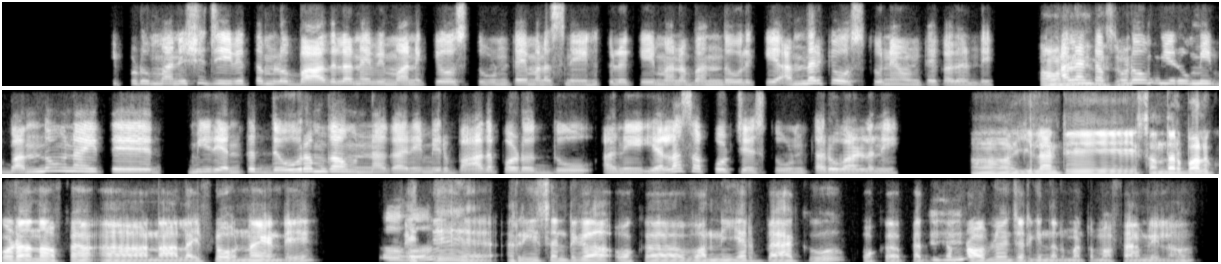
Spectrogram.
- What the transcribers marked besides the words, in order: in English: "సపోర్ట్"; in English: "లైఫ్‌లో"; in English: "రీసెంట్‌గా"; in English: "వన్ ఇయర్"; in English: "ఫ్యామిలీలో"
- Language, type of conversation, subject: Telugu, podcast, బాధపడుతున్న బంధువుని ఎంత దూరం నుంచి ఎలా సపోర్ట్ చేస్తారు?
